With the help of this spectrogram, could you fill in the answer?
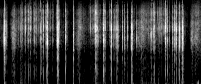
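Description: Long nails scratch back and forth over the rough blue nylon scouring face of a dry, solid, rectangular kitchen sponge. The result is a rapid series of dry, raspy scratching and crackling bursts, bright and high with almost no low end, each cutting off quickly.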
